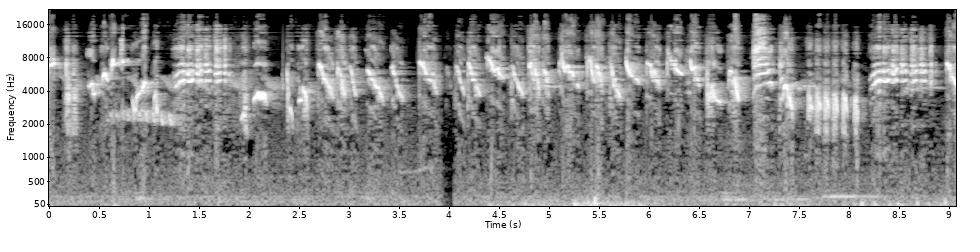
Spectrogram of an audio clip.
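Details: Continuous white-eye song in the 'riwikan' style, used to draw silent birds into singing: dense high twitters and slurred whistles, with short buzzy trills near the end and a soft background hum.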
